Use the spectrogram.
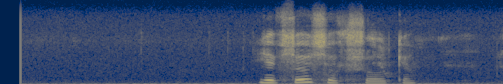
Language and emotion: Russian, sad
